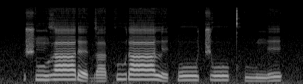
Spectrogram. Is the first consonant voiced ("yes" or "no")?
no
